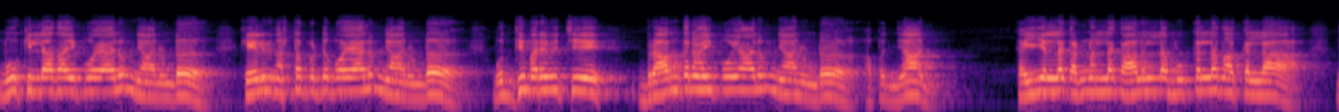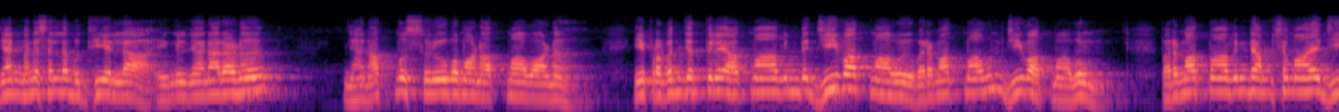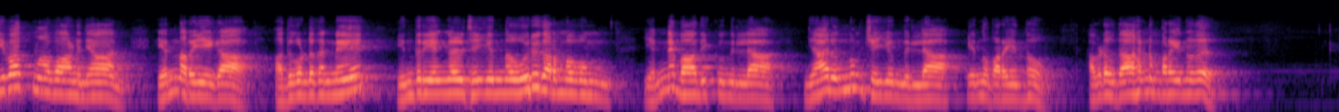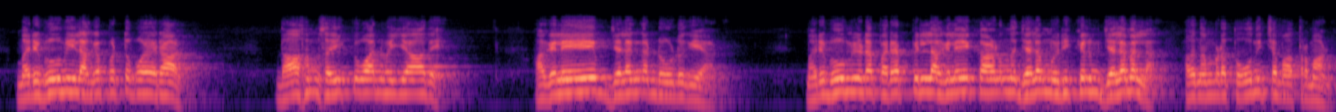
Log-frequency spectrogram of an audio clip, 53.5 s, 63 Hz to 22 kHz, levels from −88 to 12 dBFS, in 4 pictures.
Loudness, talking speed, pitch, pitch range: -19 LUFS, 80 wpm, 175 Hz, 155-190 Hz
